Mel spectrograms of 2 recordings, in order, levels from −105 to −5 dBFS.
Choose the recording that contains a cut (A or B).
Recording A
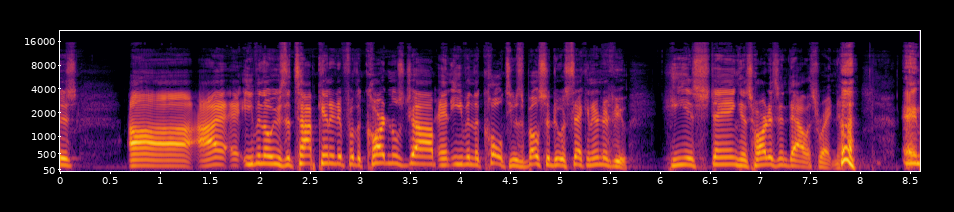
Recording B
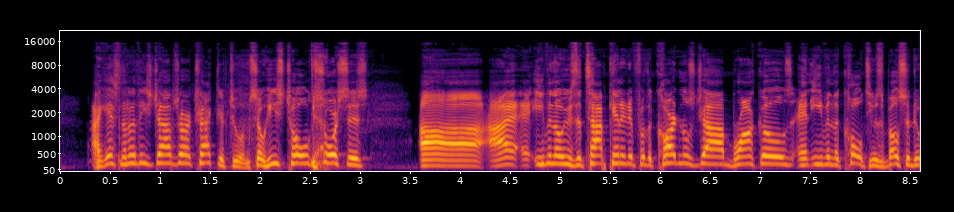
A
